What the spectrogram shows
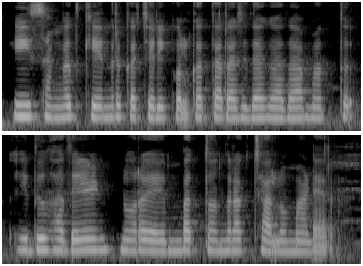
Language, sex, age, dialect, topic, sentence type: Kannada, female, 18-24, Northeastern, agriculture, statement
